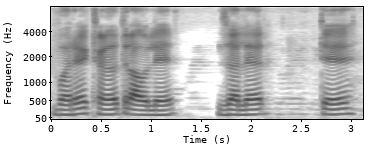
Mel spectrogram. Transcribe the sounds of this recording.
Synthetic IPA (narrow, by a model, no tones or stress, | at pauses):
bʱəɾekʰeɭət̪ɾaʋle | d͡zaleɾt̪e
